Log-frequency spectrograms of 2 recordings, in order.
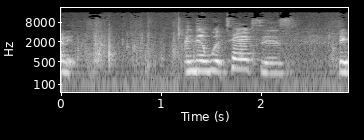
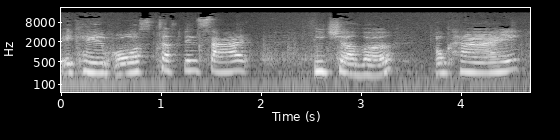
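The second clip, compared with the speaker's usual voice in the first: ordinary talk, nothing marked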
